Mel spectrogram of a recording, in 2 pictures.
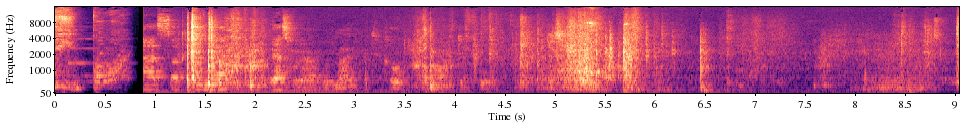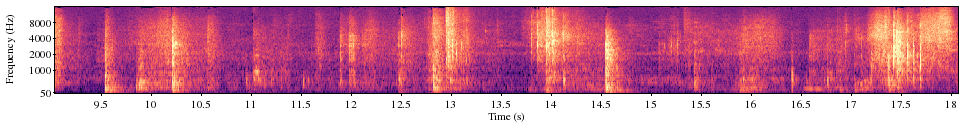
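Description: Irregular knocks, taps and clatter of things being handled at a wooden desk, with low voices in the room.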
